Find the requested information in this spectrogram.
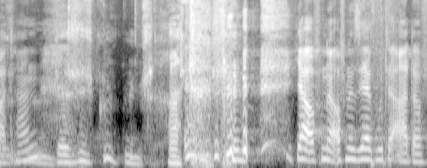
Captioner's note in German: beide lachen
